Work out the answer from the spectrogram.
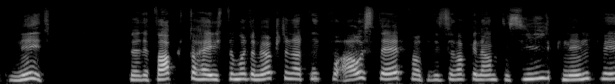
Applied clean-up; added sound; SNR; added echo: neural mask model Resemble Enhance denoiser.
